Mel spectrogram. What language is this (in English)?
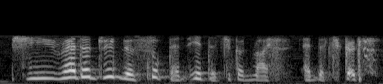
English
